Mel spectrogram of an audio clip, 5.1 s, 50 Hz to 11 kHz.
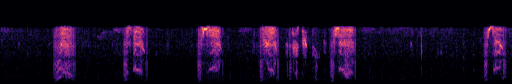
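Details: Black storks at a nest in Estonia, 3 June 2011, at an exchange and feeding: short harsh grating calls, singly or in quick pairs, roughly every half second to second, with brief gaps of quiet.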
